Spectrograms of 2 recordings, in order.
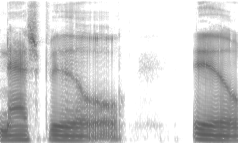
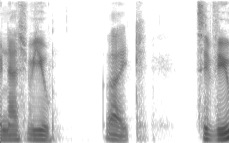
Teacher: So in English, in linguistics, we at least I refer to this as the dark L and it's that really elongated, exaggerated sound when we say Nashville · Shown in: first take · ill, where your tongue almost touches the back of your teeth and then retreats back.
